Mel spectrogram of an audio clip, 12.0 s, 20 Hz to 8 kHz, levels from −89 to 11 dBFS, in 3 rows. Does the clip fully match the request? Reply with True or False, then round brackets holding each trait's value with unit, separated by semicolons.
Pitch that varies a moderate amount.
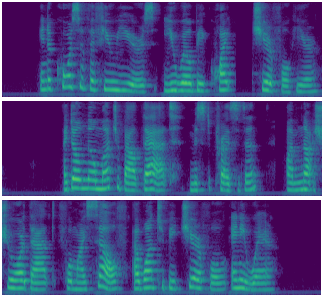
True (3.5 semitones)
